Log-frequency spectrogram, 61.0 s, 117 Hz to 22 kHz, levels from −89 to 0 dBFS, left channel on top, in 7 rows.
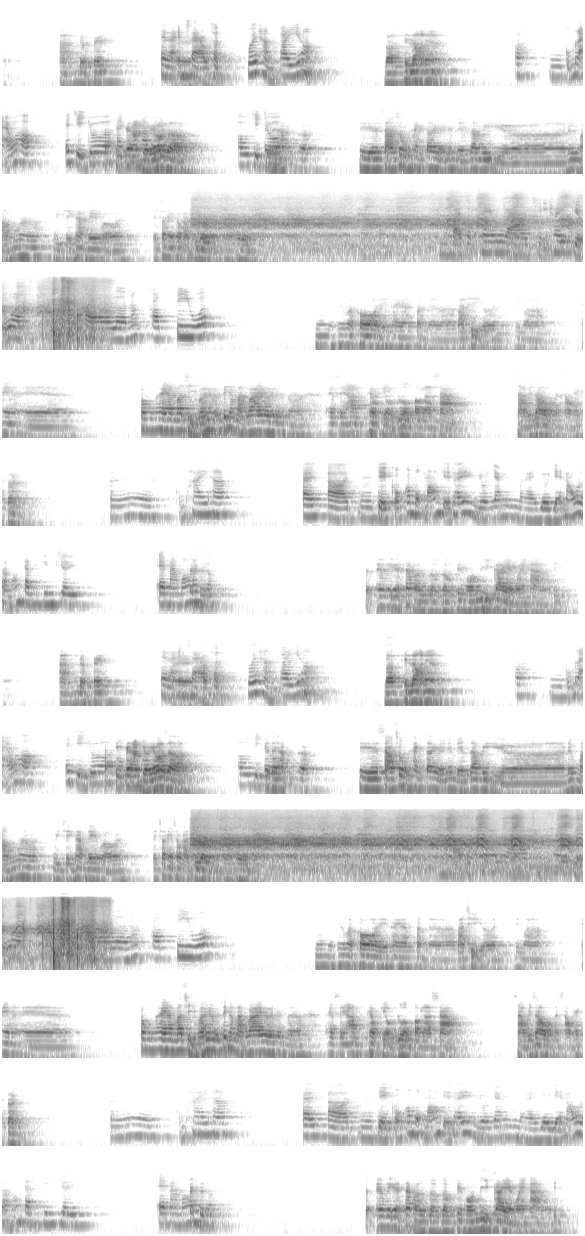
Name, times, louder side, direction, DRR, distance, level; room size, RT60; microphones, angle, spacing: voice 1, 0.9-1.6 2.5-2.8 5.7-6.6 10.4-11.5 12.6-13.3 14.1-19.3 19.7-21.2 30.8-33.6 33.8-34.2 34.8-35.9 36.9-41.7 42.6-43.8 57.7-60.6, right 3 dB, 80° right, 7 dB, 1.1 m, -42 dB
voice 2, 2.4-3.3 3.7-4.7 7.7-7.9 8.2-9.2 9.7-11.2 12.2-13.0 22.8-23.4 24.0-26.5 27.4-29.3 45.2-45.9 46.2-47.0 48.1-53.5 54.6-55.5, left 4 dB, 45° left, 10 dB, 0.6 m, -46 dB
sound 1, 20.2-27.8, right 9 dB, 45° right, 0.3 m, -36 dB
6.5 x 5.0 x 5.8 m, 0.82 s
head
